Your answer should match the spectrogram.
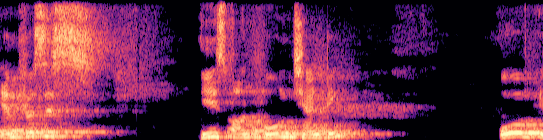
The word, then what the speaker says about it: Om: Om is supposed to have 3 syllables, A, U, Ma.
